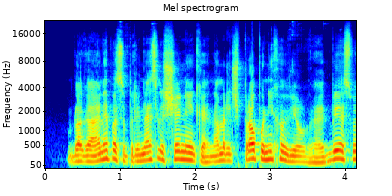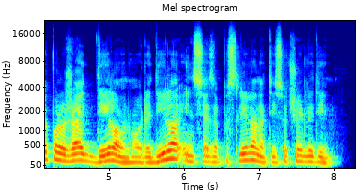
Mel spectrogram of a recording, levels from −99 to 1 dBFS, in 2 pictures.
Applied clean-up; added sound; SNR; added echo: neural mask model Resemble Enhance denoiser.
